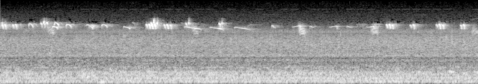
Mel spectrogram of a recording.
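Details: Male common kingfishers threatening each other in a territorial dispute, chasing in an aerial fight with hovering and flying backwards. Thin, piercing high notes in irregular bursts, often two or three together, over a steady high drone and low rumbling background noise.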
